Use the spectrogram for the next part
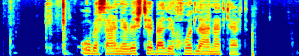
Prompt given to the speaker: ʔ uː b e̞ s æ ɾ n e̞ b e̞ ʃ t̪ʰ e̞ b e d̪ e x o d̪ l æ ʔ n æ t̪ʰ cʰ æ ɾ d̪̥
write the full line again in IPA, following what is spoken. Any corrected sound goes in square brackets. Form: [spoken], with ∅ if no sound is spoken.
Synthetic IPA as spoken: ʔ uː b e̞ s æ ɾ n e̞ [v] e̞ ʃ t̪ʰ e̞ b [æ] d̪ e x o d̪ l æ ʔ n æ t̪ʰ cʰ æ ɾ d̪̥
